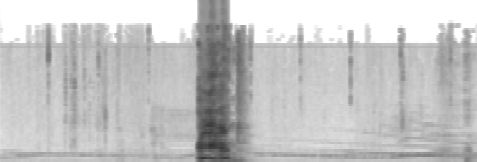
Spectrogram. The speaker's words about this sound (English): Let the sirens get by because you can't miss it.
